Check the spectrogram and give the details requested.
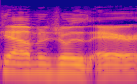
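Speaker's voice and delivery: loud, mock sarcastic, cutting put-on tone. Retelling a student's reply to a lunch greeting: imitating a sarcastic roast. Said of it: "she roasted me".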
